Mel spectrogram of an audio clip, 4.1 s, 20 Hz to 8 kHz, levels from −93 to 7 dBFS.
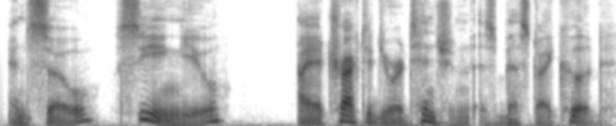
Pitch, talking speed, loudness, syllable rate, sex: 100 Hz, 175 wpm, -23 LUFS, 4.7 syllables/s, male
